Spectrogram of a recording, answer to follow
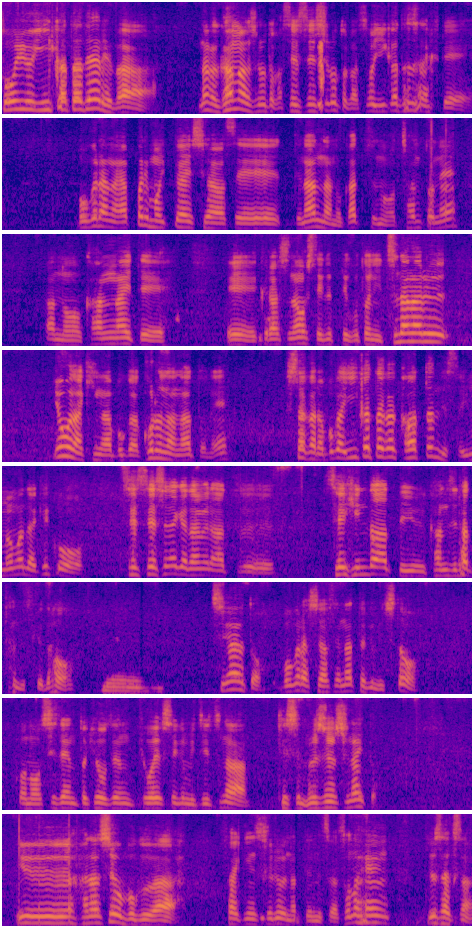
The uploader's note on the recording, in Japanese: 歩きながら1時間、対談する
